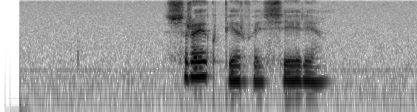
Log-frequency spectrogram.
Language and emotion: Russian, sad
